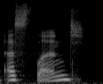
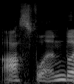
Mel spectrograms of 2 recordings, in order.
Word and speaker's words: Östlund: How she's the only person who has correctly pronounced Ruben Östlund is how she said it, which is the right way, yeah. – Not Östlund, like how I've been saying it.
